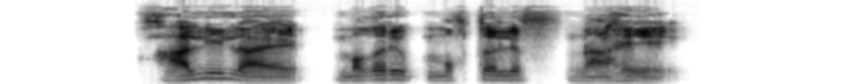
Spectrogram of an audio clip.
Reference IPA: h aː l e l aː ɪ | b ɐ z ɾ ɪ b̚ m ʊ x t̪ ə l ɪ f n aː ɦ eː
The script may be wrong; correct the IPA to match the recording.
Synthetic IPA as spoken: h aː l i l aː ɪ | m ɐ ɣ ɾ ɪ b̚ m ʊ x t̪ ə l ɪ f n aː ɦ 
